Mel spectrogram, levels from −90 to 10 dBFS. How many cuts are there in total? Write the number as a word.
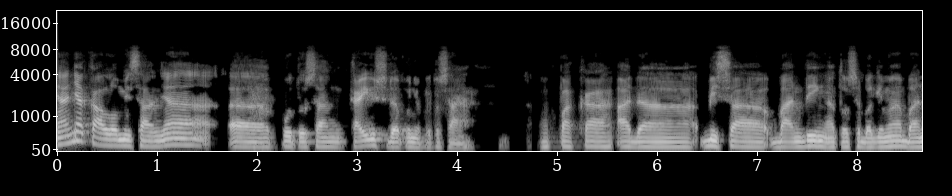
zero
